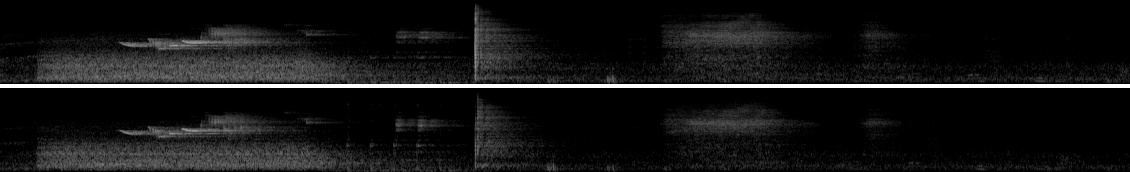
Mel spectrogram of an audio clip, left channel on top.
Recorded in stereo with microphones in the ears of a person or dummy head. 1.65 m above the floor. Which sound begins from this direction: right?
Tapping, at 3.2 s.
